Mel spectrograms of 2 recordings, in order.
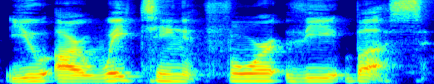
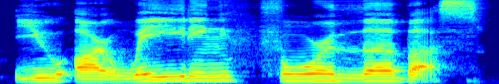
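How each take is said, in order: First: Slow model sentence, "waiting" with a clear T; neutral English T. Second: Very slow, "waiting" with a flapped, R-like T. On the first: Teacher modelling neutral English for learners, clear T. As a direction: sound the T in "waiting" fully, word by word. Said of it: "En inglés neutral sería waiting". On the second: Teacher repeating the sentence in their own accent, T as R. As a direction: soften the T in "waiting" to an R, drawn out. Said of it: "En mi acento yo digo T más como R". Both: Shown as a demonstration.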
